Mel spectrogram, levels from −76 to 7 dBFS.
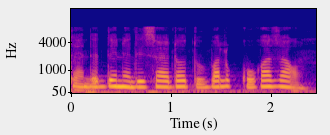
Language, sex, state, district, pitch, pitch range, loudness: Chakma, female, Tripura, Unakoti, 225 Hz, 215-230 Hz, -14 LUFS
